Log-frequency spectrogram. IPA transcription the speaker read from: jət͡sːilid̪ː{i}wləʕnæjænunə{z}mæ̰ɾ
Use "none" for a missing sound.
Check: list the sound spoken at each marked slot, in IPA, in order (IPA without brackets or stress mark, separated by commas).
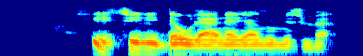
æ, z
